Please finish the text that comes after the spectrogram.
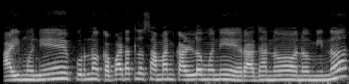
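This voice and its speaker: A woman's voice: on the high side, little pitch movement, normal speed, lo-fi sound, natural voice. A woman voicing a practical village mother in a cartoon, gossipy and advising, repeating herself in a Varhadi Marathi accent. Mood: gossipy, concerned. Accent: Varhadi Marathi from Vidarbha. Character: practical, reassuring village mother of a married daughter. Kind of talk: colloquial cartoon dialogue.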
